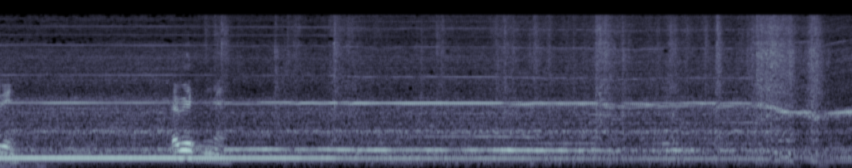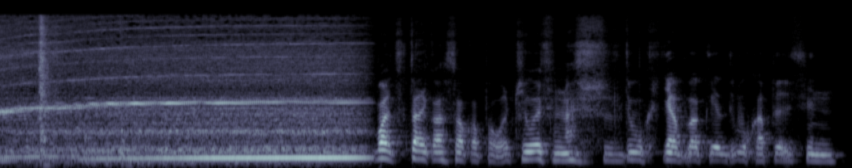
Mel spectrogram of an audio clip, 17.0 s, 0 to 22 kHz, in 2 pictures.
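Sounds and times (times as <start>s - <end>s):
juicer motor whining: 0.0s - 12.3s.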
